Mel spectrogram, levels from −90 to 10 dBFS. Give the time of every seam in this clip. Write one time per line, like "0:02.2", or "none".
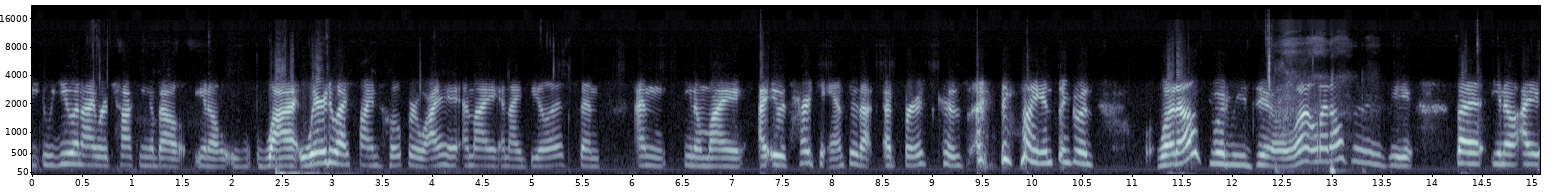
0:11.3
